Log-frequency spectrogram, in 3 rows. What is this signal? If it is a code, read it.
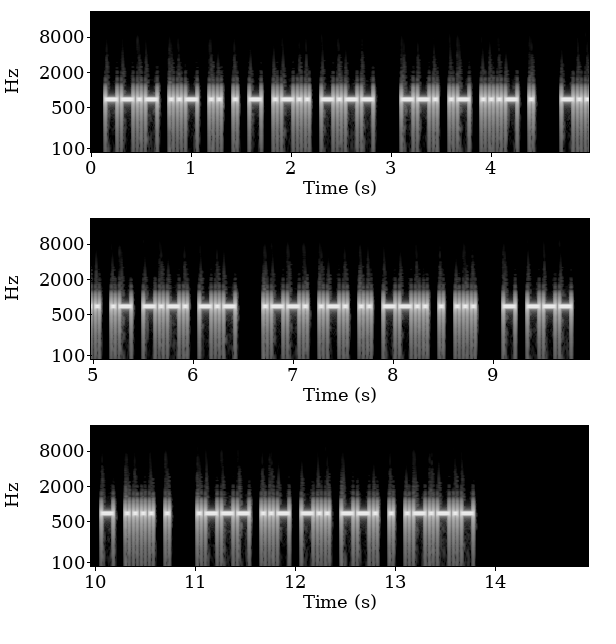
Morse code, heard as a keyed tone, about 30 wpm, 700 Hz. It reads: QUIETLY GAVE BACK PRIZES TO THE JUDGE.
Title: Pangram Challenge v2 - 30wpm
